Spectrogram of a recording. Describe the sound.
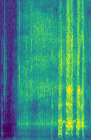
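A person loudly imitates snoring, producing a few rough, rattling snorts in quick succession after a brief low rumble.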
